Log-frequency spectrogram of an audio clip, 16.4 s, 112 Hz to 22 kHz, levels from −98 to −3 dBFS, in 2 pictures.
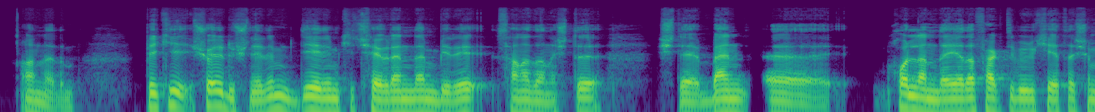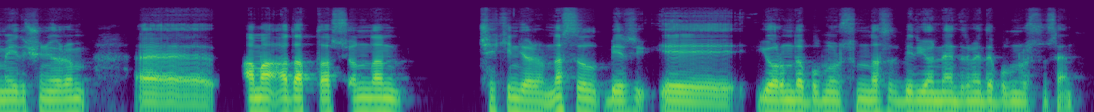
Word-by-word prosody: Anladım. 85 -9 -4 0.5
Peki, 140 +3 +1
şöyle 150 -4 +2
düşünelim, 105 +1 -1
diyelim 110 -3 +3
ki 110 - -12
çevrenden 105 -2 +2
biri 100 +3 0
sana 100 -2 -1
danıştı. 95 +4 -2 0.4
İşte, 90 0 -1
ben, 105 0 +3 0.2
eee, 90 -3 -1 0.4
Hollanda'ya 110 -6 +4
ya 105 0 +4
da 110 - +6
farklı 110 0 +1
bir 105 - +2
ülkeye 105 0 0
taşınmayı 100 -2 -2
düşünüyorum, 100 +1 -2 0.4
eee, 85 -2 0 0.2
ama 110 0 +5
adaptasyondan 110 0 +1 0.5
çekiniyorum. 100 -5 -2
Nasıl 110 -4 -1
bir, 100 +1 -2
eee, 90 -3 0 0.2
yorumda 100 -2 +2
bulunursun? 95 +1 -3
Nasıl 100 -1 -3
bir 95 -1 0
yönlendirmede 95 -1 0
bulunursun 90 -1 -5
sen? - - -8
100 Hz, 130 wpm, -24 LUFS, 95-110 Hz, 0.5 s, da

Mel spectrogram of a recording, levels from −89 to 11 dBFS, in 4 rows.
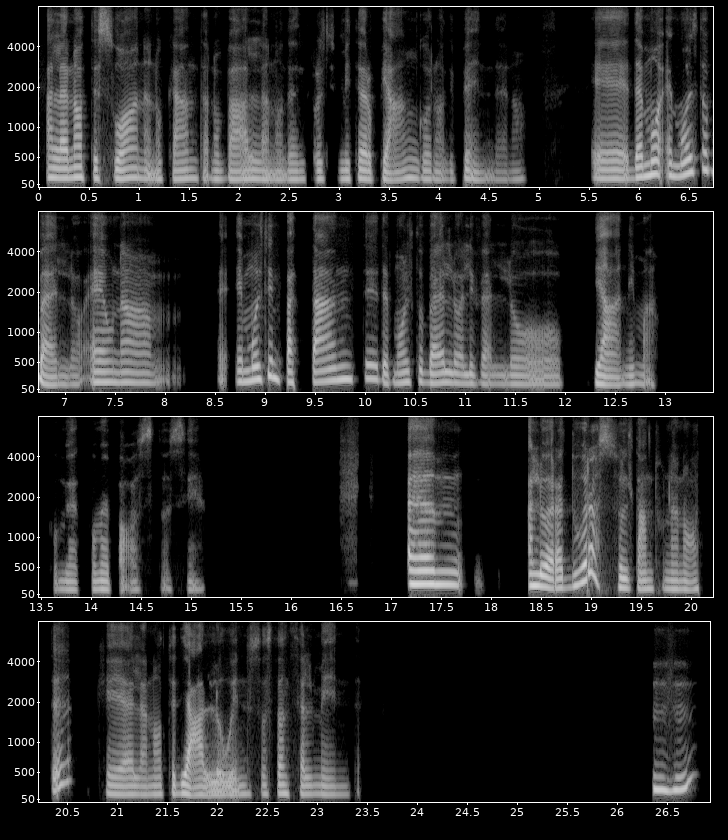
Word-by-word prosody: Alla 160 -1 +4
notte 170 -1 +1
suonano, 150 0 -1
cantano, 145 0 -4
ballano 70 - -2
dentro 135 - -6
il 140 - -7
cimitero, 140 0 -2
piangono, 140 +1 -4
dipende, 130 -1 -8
no. 135 +2 -15 0.6
Ed 145 -1 -1
è 170 - +6
mo 215 +5 +5
è 200 - -4
molto 240 +9 +2
bello, 135 - -1
è 175 +1 0
una 170 -1 -2
mhmm, - - -14 0.5
è - - -12
è 180 - -1
molto 210 +7 +3
impattante 210 +2 +1
ed 220 - -2
è - - +1
molto 170 +2 -3
bello 160 0 0
a - - -3
livello 140 - -5 0.3
di 150 - +2
anima 140 +3 -3 0.7
come 135 0 -6
come 135 0 -2
posto, 130 +3 -12
sì. 135 0 -14 2.0
Ehm, 220 -1 +9 0.6
allora 180 -6 +7
dura 210 - +4
soltanto 145 - -2
1 145 -1 -2
notte, 145 - -4 0.2
che 140 -2 -2
è - - 0
la 135 -1 -3
notte 140 +2 -4
di 155 +1 +3
Halloween, 130 - +1
sostanzialmente. 140 -1 -6 2.9
Mh-mh. 215 - +2
145 Hz, 110 wpm, -18 LUFS, 135-175 Hz, 2.9 s, Ehm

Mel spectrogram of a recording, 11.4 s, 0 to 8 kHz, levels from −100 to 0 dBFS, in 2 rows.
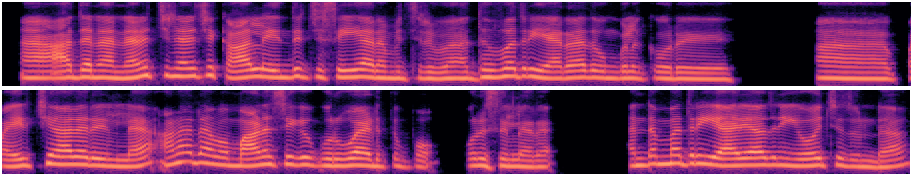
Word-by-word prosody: அ - - +1 0.2
அத 210 +2 0
நான் 200 -2 +2
நெனச்சு, 255 +4 +1
நெனச்சு 245 +2 +1
காலையில 220 +3 +3
எழுந்திரிச்சி 215 0 -3
செய்ய 220 +1 +3
ஆரம்பிச்சுருவேன். 185 -1 -2
அது 215 +5 -2
மாதிரி 240 -1 0
யாராவது 205 +3 0
உங்களுக்கு 190 -1 -5
ஒரு, 175 0 -3 0.8
அ 195 - 0 0.5
பயிற்சியாளர் 230 +4 +2
இல்ல, 185 -1 -2 0.2
ஆனா, 305 - 0
நம்ம 240 -4 +1
மானசீக 230 +2 +1
குருவா 205 +1 +2
எடுத்துப்போம். 180 - -8 0.2
ஒரு 210 - -1
சிலர 180 -3 -2 0.6
அந்த 215 +4 -1
மாதிரி 265 0 +1
யாரையாவது 220 +2 +4
நீங்க 200 -2 -1
யோசிச்சதுண்டா? 185 -6 -3
210 Hz, 155 wpm, -23 LUFS, 190-230 Hz, 0.8 s, யாரையாவது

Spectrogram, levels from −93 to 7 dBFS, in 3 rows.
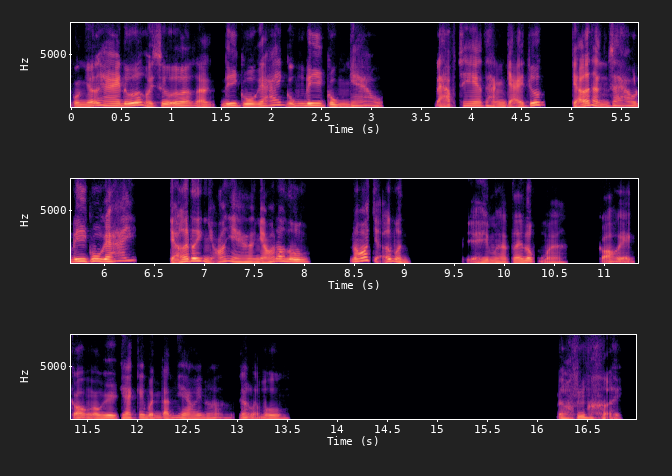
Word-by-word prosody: còn 150 +1 -2
nhớ 155 - +1
hai 190 -4 +1
đứa 205 +6 +8
hồi 135 - -2
xưa 175 +4 +2
là 120 - 0
đi 175 +2 +3
cua 170 0 +3
gái 195 +8 -2
cũng 185 +1 -3
đi 190 0 +7
cùng 140 -7 0
nhau, 170 +2 -6 0.5
đạp - - -2
xe 175 -1 -2
thằng 140 -3 -4
chạy 135 0 0
trước, 225 +9 +4 0.3
chở - - +4
thằng 155 -8 -1
sau 180 -1 -4
đi 205 +4 +5
cua 225 +2 +4
gái, 255 +8 +3 0.3
chở 205 - +2
tới 240 0 +9
nhỏ 185 +3 -4
nhà 160 -7 -1
thằng 155 -2 -2
nhỏ 170 +8 -1
đó 220 - +1
luôn, 185 -3 +4 0.4
nó - - +4
chở 210 -5 -2
mình. 140 - -1 0.6
Vậy 125 +2 -5
mà 120 -5 -4
tới 135 +2 0
lúc 170 +2 +2
mà 110 +1 -9 0.3
có - - -3
cái - - -4
có - - -1
một 110 - -2
người 100 -2 +2
khác 145 +1 -1
cái 150 - -3
mình 100 -4 -3
đánh 115 +9 -4
nhau 135 -7 -3
với 125 +2 -5
nó, 145 +5 -8 0.2
rất 165 - -4
là - - -7
buồn. 105 +2 -5 2.7
Đúng 105 +9 -3 0.2
rồi. - - -8
165 Hz, 205 wpm, -22 LUFS, 135-190 Hz, 2.7 s, tới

